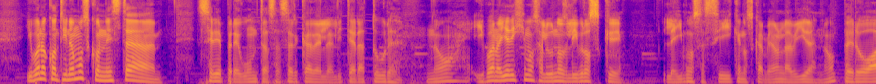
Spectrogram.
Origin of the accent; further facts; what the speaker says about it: Mexico; ya hasta me dicen que soy japonés, no mexicano.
